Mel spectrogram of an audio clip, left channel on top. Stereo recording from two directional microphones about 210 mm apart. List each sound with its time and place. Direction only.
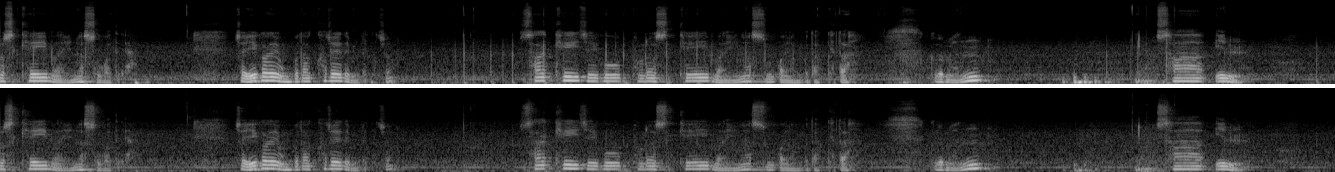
0.0 s speech: 20° left (ahead or behind)
5.2 s speech: 20° left (ahead or behind)
9.7 s speech: 20° left (ahead or behind)
11.3 s speech: 25° left (ahead or behind)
